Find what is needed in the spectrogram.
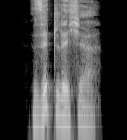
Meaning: inflection of sittlich: 1. strong/mixed nominative/accusative feminine singular 2. strong nominative/accusative plural 3. weak nominative all-gender singular
- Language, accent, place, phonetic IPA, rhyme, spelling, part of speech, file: German, Germany, Berlin, [ˈzɪtlɪçə], -ɪtlɪçə, sittliche, adjective, De-sittliche.ogg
